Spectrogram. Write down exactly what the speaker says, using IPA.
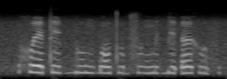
χʷ ɛ t ɪ ɡ͡b u ŋ ɓ ɔ tʷ ʌ b sʷ ʌ ŋ͡m ɪ ɡ͡b ɪ ʔ ɜ x u f

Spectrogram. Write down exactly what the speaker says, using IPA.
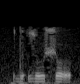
d ʊ˦ ʔ z u˦ ʃ o̰˦˨

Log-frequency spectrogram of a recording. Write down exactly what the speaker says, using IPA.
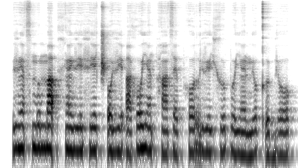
vʲ ã s m ɯ m a ʔ x ẽ vʲ e fʲ e t͡ʃʼ o vʲ e ʔ a x o j ẽ pʰ ã s e pʰ o r vʲ ɯ j x ɯ p ɯ j ẽ mʲ o kʼ ɯ bʲ o

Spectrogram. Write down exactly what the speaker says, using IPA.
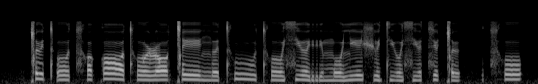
ǀ ʏ tʼ oː t͡sʰ ɔ k ɔː tʰ oː ɭ ɔː ǀ eː ŋ əː tʰ uː tʰ oː sʲ əː rʲ ə m o lʲ eː ʃ ʏ tʲ oː sʲ əː t͡s ʏ ǀ ʏ | t͡sʰ o

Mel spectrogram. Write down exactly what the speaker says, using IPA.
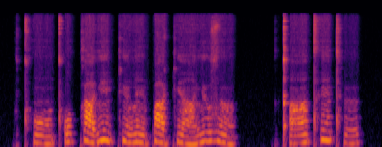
tʰ õː˨˩˦ tʼ o˨˥ k a˨˩˦ lʲ ẽ˨˩˦ kʲ ə̃˨˩˦ l ẽ˨˩˦ p a˨˩˦ kʲ ãː˨˩˦ lʲ o˦˥ z ə̃˨˩˦ | kʼ ãː˨˥ tʰ ẽ˦˥ tʰ ʏ˨˥

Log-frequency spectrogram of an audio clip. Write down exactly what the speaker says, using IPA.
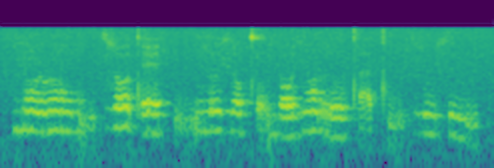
j õ ɭ õ w ṵ θ z ɔ tʼ ɛ ɬ ṵ ɲ ɤ ʒ ɔ kʰ ɔ̰ j ɔ ʒ ɔ̃ r o tʰ a̰ tʰ ṵ θ z u s ɯ

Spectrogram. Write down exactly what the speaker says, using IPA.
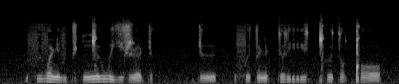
f ʉ v ʌ ɳ i v tʲ ʉ ʈ ŋ͡ǀ ʉ w ɘ zʲ ɘ z ɭ ə ʈ | ʈ ɘ | f ɘ t ʌ ɳ ə ʈ t ɵ z rʲ ʉ z ǀʰ ɵ t ɔ ǃ ɔ

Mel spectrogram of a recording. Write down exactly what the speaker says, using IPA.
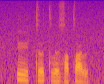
e t ə t l ə z ø tˤ e l

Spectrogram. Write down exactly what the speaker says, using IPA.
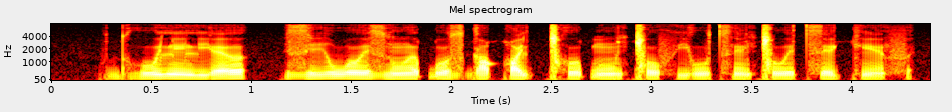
dʱ u lʲ ɛ̃ lʲ j ɛ ə̯ | z i w ʊ ɪ̯ z ũ ə̯ ɓ o z ɡ a qʷ i lʲ ǀʰ ʊ ɓ ũ ǀ o f j u t͡s ẽ ǀ u ɪ̯ t͡s e kʲ ɛ̃ f

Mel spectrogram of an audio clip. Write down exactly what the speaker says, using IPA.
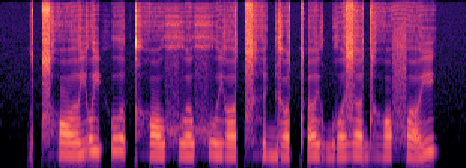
t͡sʰ ɔ ə̯ j ʊ j ʔ u ə̯ kʰ ɔ xʷ æ xʷ ʌ j ʌ t͡sʰ ɪ ɡʲ ɔ tʼ ɜ j ɡʷ ɜ z ɜ dʱ ɔ f ʌ j

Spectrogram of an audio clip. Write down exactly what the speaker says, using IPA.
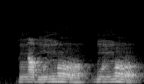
ŋ ɑ b ũ ŋ o | b õ ŋ o

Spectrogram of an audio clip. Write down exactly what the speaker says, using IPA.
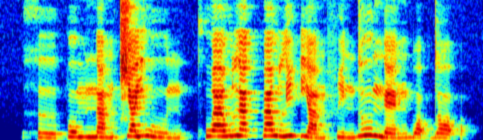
h ɯː˩˦ p o˧ m n a˩˦ m t͡ɕ a˦˥ j w u˨˩ n | kʰ w a˦˥ w l a˥˩ t̚ p a˥˩ w l i˥˩ ʔ j a˩˦ m f i˩˦ n d oː˥˩ ŋ ɛː˩˦ ŋ b ɔ˨˩ ʔ d ɔ˨˩ ʔ

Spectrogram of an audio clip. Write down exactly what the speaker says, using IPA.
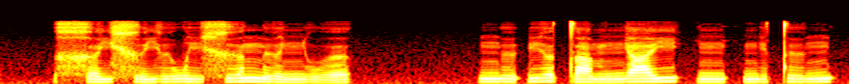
x ə˨˩˦ j x ɨ˨˩˨ j ɨ˨˩˦ w i˨˩ x ɨ˧˥ ə̯ n ɨ˨˩ ə̯ ɲ u˨˩˨ ə̯ | ŋ ɨ˨˩ ʔ i˧ ə̯ t̪ a˨˩ m ɲ a˧˥ j | ɲ ə˨˩ k̚ ŋ i˨˩˨ t̪ ɨ˨˩˦ ŋ

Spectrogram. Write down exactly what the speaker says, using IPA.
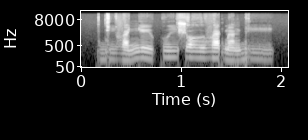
d iː˨ v a˨ ɲ eː˦˨ kʷ iː˦ ʃ ɔ˦ ɣ ʊ˦ v a˦ ɡ͡b ã˨ ɡ͡b iː˨

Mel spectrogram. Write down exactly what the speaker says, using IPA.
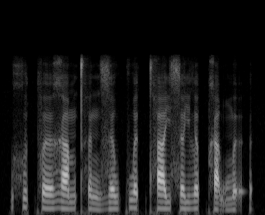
x u˦˥ t̚ f əː˨˦ ɣ a˨˦ m t̪ʰ ə˧˩ n z ə˧ w k w ə˦˥ t̚ t̪ʰ a˧ j s ə˧ j l ə˦˥ p̚ x a̰˧˨ w m ə̰ː˧˨ ʔ

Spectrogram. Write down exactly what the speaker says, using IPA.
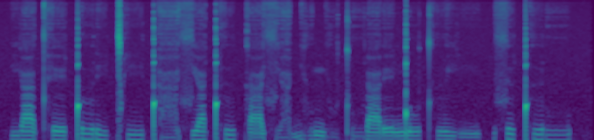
j a˨ tʰ e˨ ǃ ɯ˦ ɾ i˨ ǀʰ i˦ ǃʰ a̤˨ sʲ a˦ ǃʰ ɨ˦ k a˨ sʲ a̤˨ bʲ ṳ˦ mʲ ṳ˨ tʼ ṳ˦ ɾ a˦ ɾ e˦ ŋ͡ǃ u˦ tʰ ɨ˦ j i˨ | s ɨ˦ ǃʰ ɨ˦ ɾ ṳ˦

